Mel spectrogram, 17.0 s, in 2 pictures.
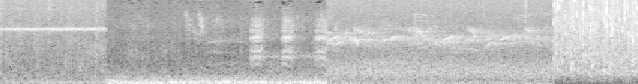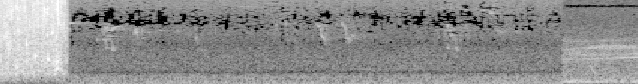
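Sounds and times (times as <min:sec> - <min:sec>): low rumble: 0:01.4 - 0:06.2.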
